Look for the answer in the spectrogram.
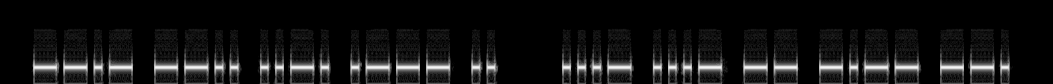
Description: Morse code, heard as a keyed tone, about 16 wpm, 800 Hz. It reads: QZFJI VVMYG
